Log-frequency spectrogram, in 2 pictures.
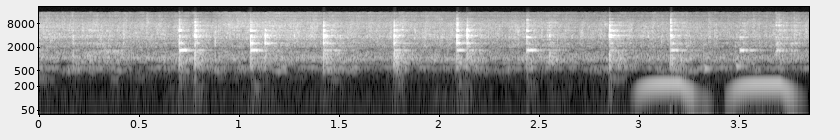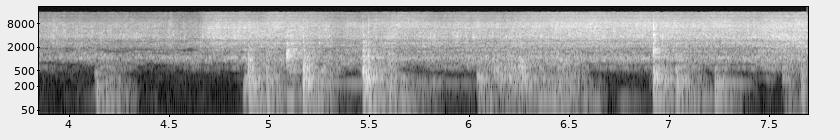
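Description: Ghee sizzling in an aluminium cooking pot as tomato paste is added and stirred in with a long-handled steel ladle. Rapid sharp clicks of the ladle come in the first few seconds, and heavier scraping knocks against the pot follow. The sizzle grows louder past the middle.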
